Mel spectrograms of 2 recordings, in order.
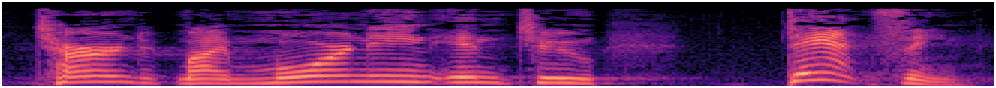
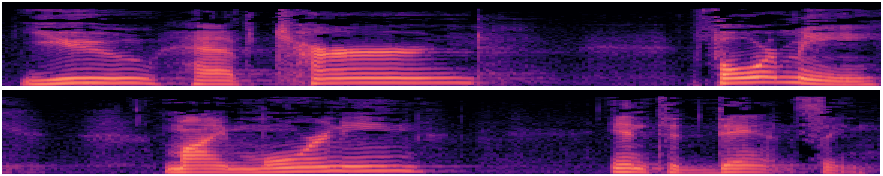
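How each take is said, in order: First: "turned" stretched out high and loud, then "dancing" landed loudly; exultant, high and loud preacher's cry; preached exclamation. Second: "turned" drawn out very slowly, each phrase set apart by a pause; slow, weighty scripture reading; deliberate slow reading. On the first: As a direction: proclaim "turned my mourning into dancing" with rising fervor. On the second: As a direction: weigh every word of "You have turned for me my mourning into dancing". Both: Shown as a demonstration. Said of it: "Listen to verse eleven".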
